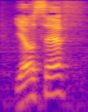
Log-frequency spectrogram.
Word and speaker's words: Yosef: We're going to try to say Joseph because that's the Hebrew pronunciation of the word, of the name. Yosef, the previous Rebbe's name, our Rebbe's father-in-law, was Rabbi Yosef Yitzchak.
